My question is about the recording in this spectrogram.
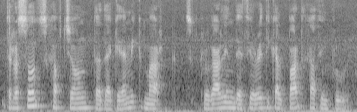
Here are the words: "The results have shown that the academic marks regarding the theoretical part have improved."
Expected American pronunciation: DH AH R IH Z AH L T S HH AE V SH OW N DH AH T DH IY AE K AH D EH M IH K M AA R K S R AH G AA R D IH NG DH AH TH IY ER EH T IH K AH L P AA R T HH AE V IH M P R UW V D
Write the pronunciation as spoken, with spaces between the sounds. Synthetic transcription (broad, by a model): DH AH R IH S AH L T S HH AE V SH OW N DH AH T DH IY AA K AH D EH M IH K M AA R K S R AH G AA R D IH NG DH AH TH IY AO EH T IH K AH L P AA R T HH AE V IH M P R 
